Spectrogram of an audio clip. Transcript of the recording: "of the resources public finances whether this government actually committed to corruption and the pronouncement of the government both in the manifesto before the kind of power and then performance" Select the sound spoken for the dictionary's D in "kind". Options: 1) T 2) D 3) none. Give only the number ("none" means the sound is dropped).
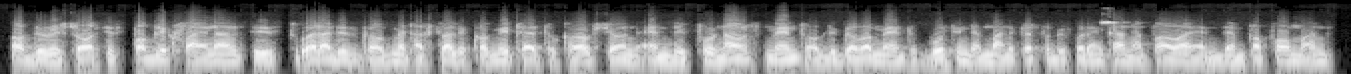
3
